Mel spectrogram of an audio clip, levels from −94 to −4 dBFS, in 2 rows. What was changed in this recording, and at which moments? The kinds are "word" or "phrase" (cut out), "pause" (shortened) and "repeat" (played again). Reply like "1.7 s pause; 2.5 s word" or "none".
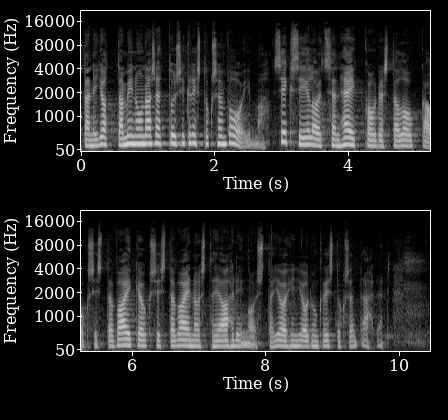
2.8 s pause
